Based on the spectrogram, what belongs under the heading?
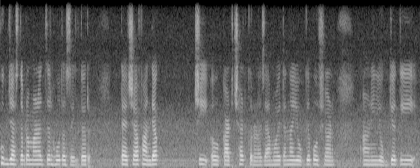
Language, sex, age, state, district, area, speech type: Marathi, female, 18-30, Maharashtra, Ratnagiri, urban, spontaneous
